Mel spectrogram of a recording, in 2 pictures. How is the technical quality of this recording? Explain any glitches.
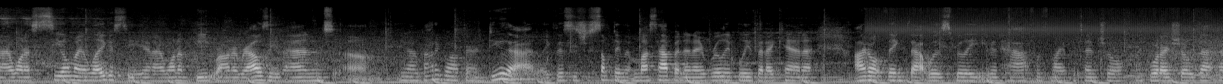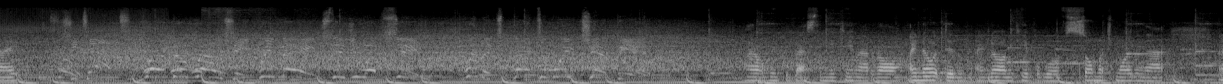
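The recording has one clear fault, a mains buzz from 8.62 to 13.95 s. Sharp switching spikes from a dimmer, rectifier or poor shielding leak in at twice the 50 Hz mains rate, spreading harmonics into the kilohertz range. It sits about 20 dB below the sound as a raspy buzz, not the smooth, low tone of plain hum.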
